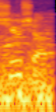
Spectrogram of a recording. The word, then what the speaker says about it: Shusha: And remember, the canonical pronunciation is Shusha, and it's thanks to that promotional video from Intel that we know this.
